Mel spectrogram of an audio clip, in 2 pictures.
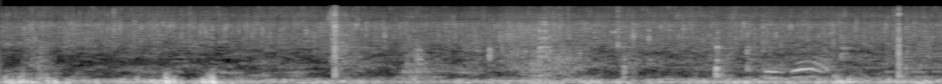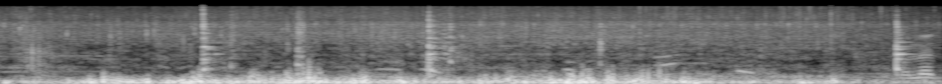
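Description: Squid dropped into hot oil in a home kitchen, sizzling and crackling steadily with scattered pops and clinks, growing denser toward the end, while people talk over it.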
